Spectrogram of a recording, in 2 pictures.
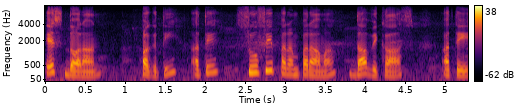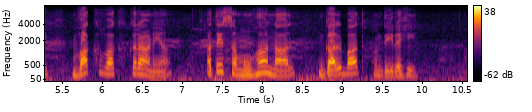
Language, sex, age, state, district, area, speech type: Punjabi, male, 18-30, Punjab, Hoshiarpur, urban, read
